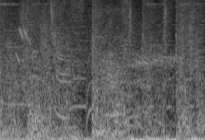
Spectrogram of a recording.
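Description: Action-film fight soundtrack: background score with repeated punch and crash sound effects.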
